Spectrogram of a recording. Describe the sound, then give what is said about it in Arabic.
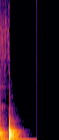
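A single sharp knock on a door, followed by a low resonant hum that fades out within about half a second, with no voices present. “طبعا ربما يكون صوت الباب هذا عندنا يا شباب مو عندكم اعزائي المستمعين قرع الباب هذا هو صوت لسؤال خاص مثل ما ذكرنا في بدايه البودكاست عندنا اسئله شخصيه”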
